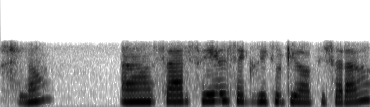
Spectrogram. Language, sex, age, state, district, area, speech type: Tamil, female, 18-30, Tamil Nadu, Pudukkottai, rural, conversation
